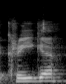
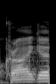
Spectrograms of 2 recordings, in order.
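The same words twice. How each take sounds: First: "Krieger" with a long ee in the first syllable; first pronunciation. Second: "Krieger" with an eye vowel in the first syllable; "Krieger" pronounced to rhyme with tiger; alternative pronunciation. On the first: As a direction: say "Krieger" as KREE-guh. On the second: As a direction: say "Krieger" as KRY-guh. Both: Shown as a demonstration. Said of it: "however you want to pronounce it".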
